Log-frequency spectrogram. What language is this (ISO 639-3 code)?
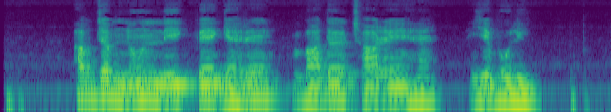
urd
